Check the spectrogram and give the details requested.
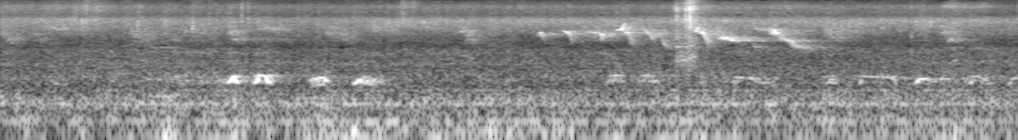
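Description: Faint birdsong: a bird's low, wavering call repeated in short phrases, with a few higher chirps about four to five seconds in, over a low steady background rumble.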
